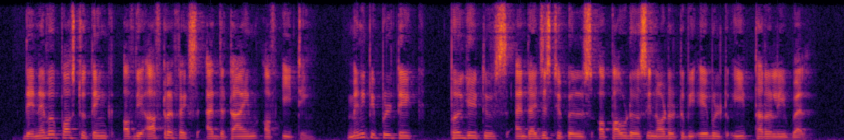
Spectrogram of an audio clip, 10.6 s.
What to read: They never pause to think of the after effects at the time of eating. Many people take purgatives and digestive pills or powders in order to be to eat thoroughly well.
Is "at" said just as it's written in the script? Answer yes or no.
yes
